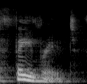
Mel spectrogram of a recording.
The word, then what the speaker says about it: favorite: Esse O do favorite não é muito pronunciado, tá? Então, você meio que passa direto, favorite, favorite song.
